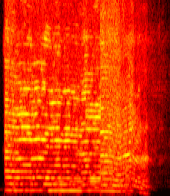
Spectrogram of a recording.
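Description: Oscillating multi-tool running at a steady buzzing pitch for almost two seconds, then winding down in pitch as it is switched off.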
